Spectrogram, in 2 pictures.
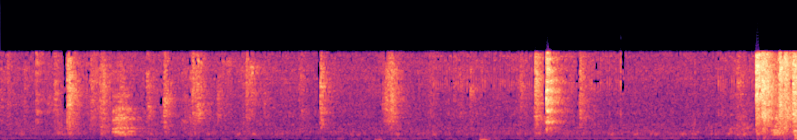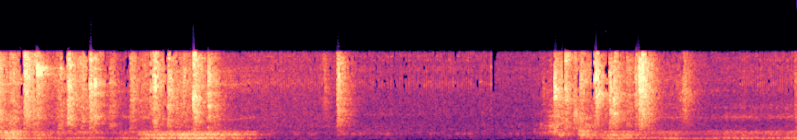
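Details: Indoor cocker spaniel confronting a bug, growling. Faint grumbles at first, then a strong, gravelly growl lasting about two seconds, and another rough growl starting near the end.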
